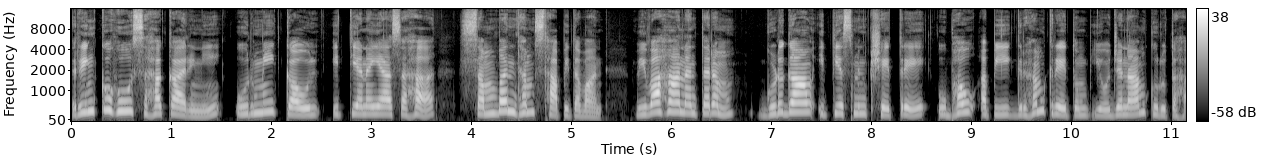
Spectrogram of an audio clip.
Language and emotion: Sanskrit, neutral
